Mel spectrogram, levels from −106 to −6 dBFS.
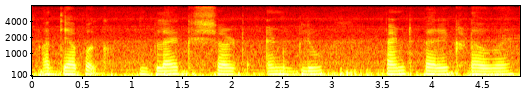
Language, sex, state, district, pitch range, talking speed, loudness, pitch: Hindi, male, Uttar Pradesh, Shamli, 135-140 Hz, 125 wpm, -16 LUFS, 135 Hz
